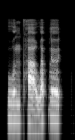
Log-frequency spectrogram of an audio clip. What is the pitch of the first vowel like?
low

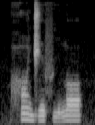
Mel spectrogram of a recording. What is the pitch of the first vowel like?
high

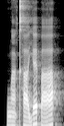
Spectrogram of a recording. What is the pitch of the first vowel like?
low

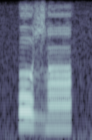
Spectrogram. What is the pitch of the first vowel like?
falling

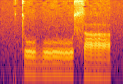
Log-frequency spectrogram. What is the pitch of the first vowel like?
low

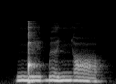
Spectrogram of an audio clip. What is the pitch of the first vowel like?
high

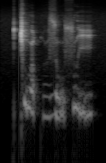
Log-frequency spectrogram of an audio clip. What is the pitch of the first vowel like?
falling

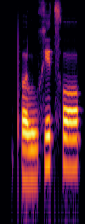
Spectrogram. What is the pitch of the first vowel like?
low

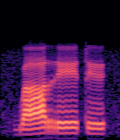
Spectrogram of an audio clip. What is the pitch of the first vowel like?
rising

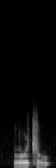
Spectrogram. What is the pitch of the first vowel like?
high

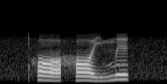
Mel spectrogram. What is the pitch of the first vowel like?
low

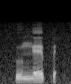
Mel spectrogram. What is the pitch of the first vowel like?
low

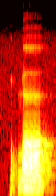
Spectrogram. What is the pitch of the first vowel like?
low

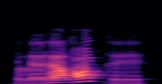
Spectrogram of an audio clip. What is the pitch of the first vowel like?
low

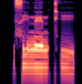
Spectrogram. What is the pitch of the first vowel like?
low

